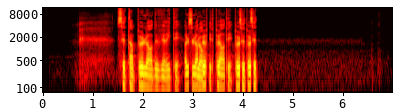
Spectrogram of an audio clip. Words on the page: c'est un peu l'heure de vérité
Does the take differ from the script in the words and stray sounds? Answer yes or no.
yes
